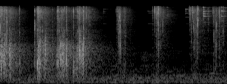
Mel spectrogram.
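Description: A group of schoolchildren clapping together in short, irregular bursts with brief gaps between them.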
